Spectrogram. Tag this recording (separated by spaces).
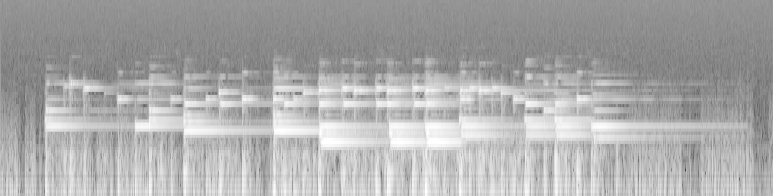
Dm improvisation jazzy piano recording solo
